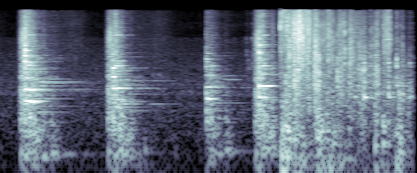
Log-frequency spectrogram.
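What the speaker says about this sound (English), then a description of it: "Start breaking the shelving unit" Wooden shelving unit smashed apart in the survival game Rust: a few heavy cracking, splintering blows spaced about a second apart, then a denser burst of breaking debris, loud and close.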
